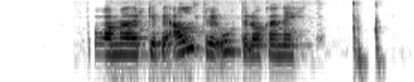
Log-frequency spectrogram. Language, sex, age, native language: Icelandic, female, 30-39, Icelandic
